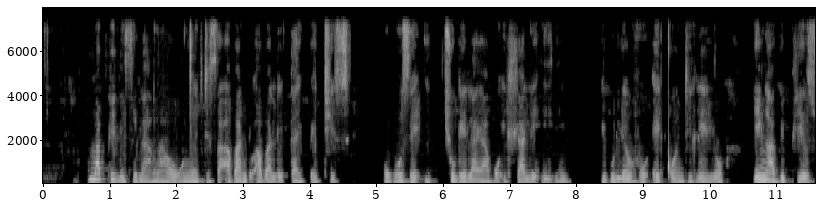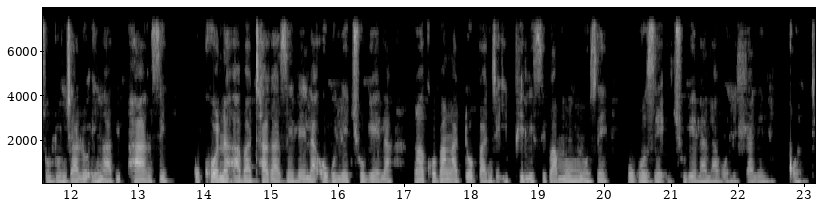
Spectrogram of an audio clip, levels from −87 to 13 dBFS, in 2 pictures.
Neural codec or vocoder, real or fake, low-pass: none; real; 7.2 kHz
